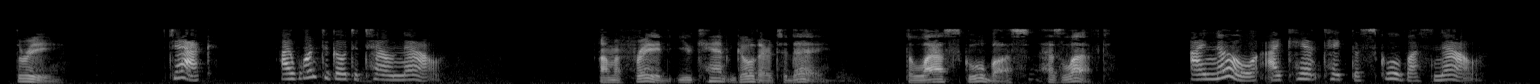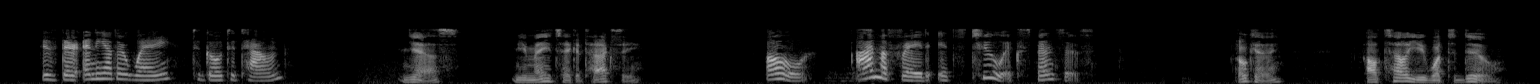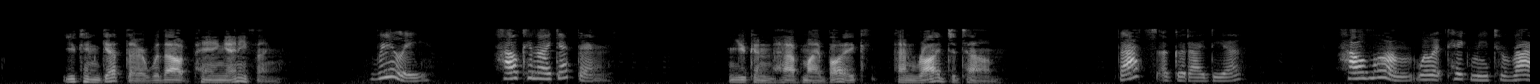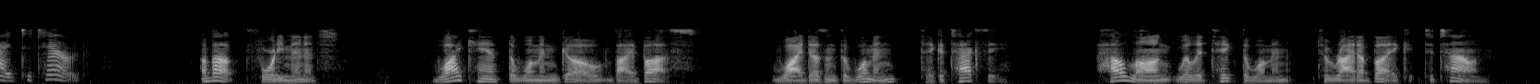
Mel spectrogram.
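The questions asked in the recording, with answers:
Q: Why can't the woman go by bus?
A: The last school bus has left

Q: Why doesn't the woman take a taxi?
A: It's too expensive

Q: How long will it take the woman to ride a bike to town?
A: About 40 minutes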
